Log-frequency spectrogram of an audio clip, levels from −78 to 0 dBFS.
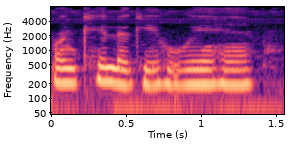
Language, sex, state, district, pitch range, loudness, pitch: Hindi, female, Jharkhand, Garhwa, 195-210 Hz, -12 LUFS, 195 Hz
